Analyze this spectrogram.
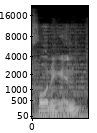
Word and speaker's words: Groningen: Like, there's a reason I prefer Groningen, the Groningen, I'm pretty sure it's pronounced Groningen.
